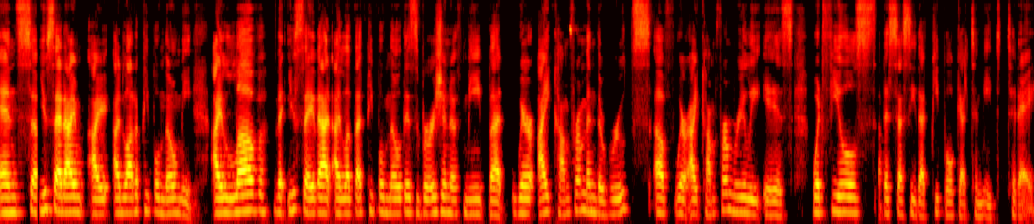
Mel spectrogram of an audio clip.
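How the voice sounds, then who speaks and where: A woman with an American accent speaks at a moderate pace in a flat monotone, barely pausing, her loudness swinging widely, in a dry, close recording with no echo. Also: fairly low pitch for a woman. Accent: American-sounding English. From Guatemala, Guatemala City. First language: Spanish. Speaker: educator and multilingual education consultant. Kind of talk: podcast interview.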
